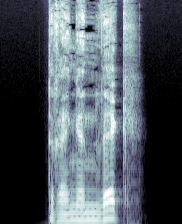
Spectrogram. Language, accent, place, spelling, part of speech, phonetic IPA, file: German, Germany, Berlin, drängen weg, verb, [ˌdʁɛŋən ˈvɛk], De-drängen weg.ogg
- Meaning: inflection of wegdrängen: 1. first/third-person plural present 2. first/third-person plural subjunctive I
